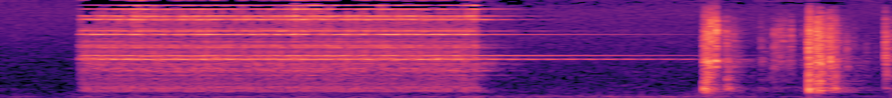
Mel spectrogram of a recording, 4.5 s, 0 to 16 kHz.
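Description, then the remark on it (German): A loud, buzzy telephone bell rings once for about two seconds, then stops, followed by a couple of brief clattering sounds, like a receiver being picked up; a telephone in a castle. “Da steht doch Ritter Lancelot 10 Zentimeter neben seinem Knappen und beide haben ein Telefon in der Hand.”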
